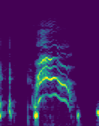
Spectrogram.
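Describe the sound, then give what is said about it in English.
A person gives one drawn-out imitation of a cat's meow, its pitch rising and then falling, with a few short vocal noises just before and after. “I love cats.”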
